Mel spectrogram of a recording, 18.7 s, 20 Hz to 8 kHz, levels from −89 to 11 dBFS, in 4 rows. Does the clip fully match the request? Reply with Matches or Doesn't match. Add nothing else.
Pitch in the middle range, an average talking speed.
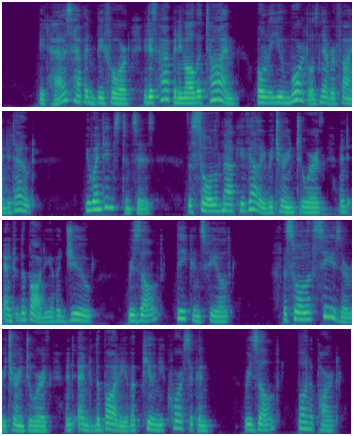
Matches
